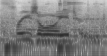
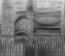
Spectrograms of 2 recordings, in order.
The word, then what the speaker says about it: Freezard: If you get frozen, just mash buttons, do not target that massive Freezoid, or Freezard, however you pronounce it. I'll say Freezard.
